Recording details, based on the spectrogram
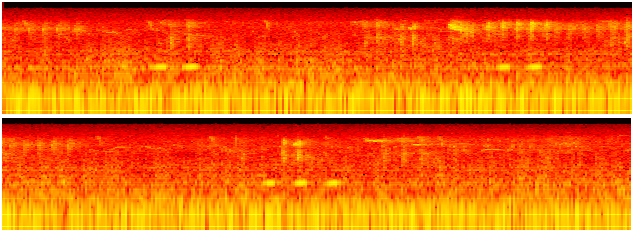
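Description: A lesser grey shrike gives short, scratchy high chirps and squeaky notes at irregular intervals over a steady low rumble of wind.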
